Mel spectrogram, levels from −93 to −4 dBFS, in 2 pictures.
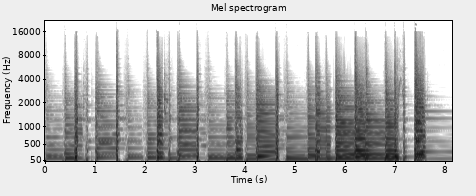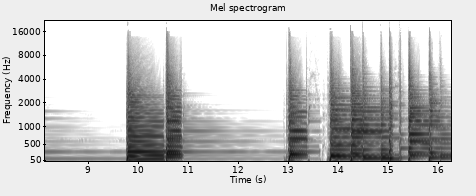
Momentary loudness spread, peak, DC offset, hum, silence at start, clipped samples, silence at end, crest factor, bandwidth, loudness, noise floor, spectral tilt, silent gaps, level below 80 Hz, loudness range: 14 LU; -6 dBFS; under 0.1%; 50 Hz at -45 dBFS; 0 s; under 0.1%; 0 s; 12 dB; 17 kHz; -18 LUFS; -54 dBFS; -6.5 dB/octave; none; -38 dBFS; 6 LU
